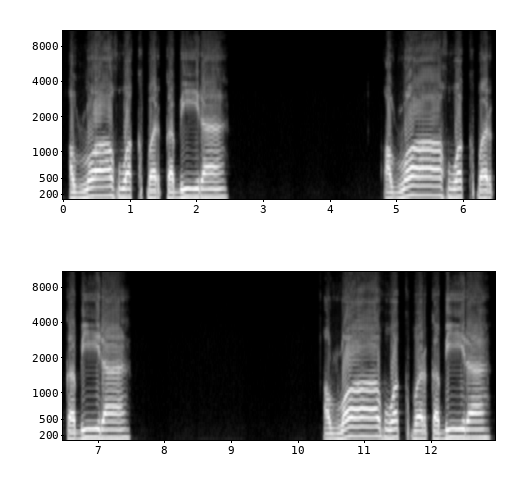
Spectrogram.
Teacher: جب یہاں پہ وقف کریں گے تو 2 زبر ہیں، تو آگے اگر الف ہو یا نہ ہو تو وقف کرنے پر اس کو الف مدہ کے برابر کھینچا جاتا ہے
